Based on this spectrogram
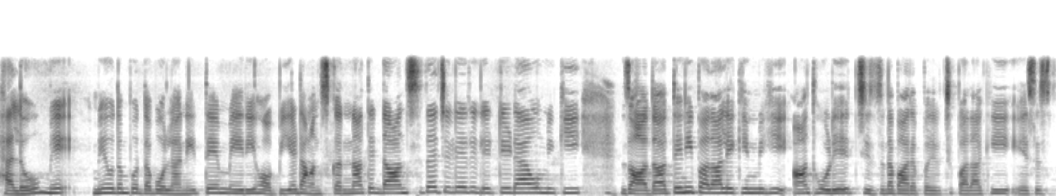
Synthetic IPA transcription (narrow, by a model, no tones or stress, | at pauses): hɛːloːmɛ̃ | mɛ̃ːʊd̪əmpʊɾd̪aːboːlaːnĩːt̪eːmeːɾiːɦɔːbiːɛːɖãːnskəɾnaːt̪eːɖãːnsd̪eːd͡ʒeːɽeːɾɪleːʈɪɖɛːoːmĩːkiːzaːd̪aːt̪eːnĩːpət̪aːleːkɪnmĩːkiãːt̪ʰoːɽeːt͡ʃiːz̃d̪eːbaːɾɛpʋɪt͡ʃpət̪aːkɪɪs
